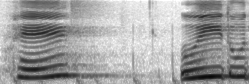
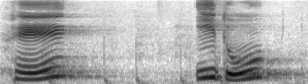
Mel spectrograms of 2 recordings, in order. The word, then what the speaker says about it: 회의: 번째 이후를 얘기하는 겁니다 두 번째 이후부터 음절에 오는 의의 경우에는 의를 발음하는 것이 원칙이나 단모음 이로 발음하는 것도 허용한다고 했습니다 자 그래서 예를 들어 보면 회의라고 했을 때 회의도 되지만 회 이도 허용한다는 이야기 자 그다음에 세 번째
